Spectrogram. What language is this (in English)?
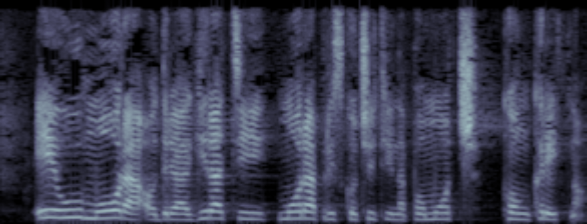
Slovenian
